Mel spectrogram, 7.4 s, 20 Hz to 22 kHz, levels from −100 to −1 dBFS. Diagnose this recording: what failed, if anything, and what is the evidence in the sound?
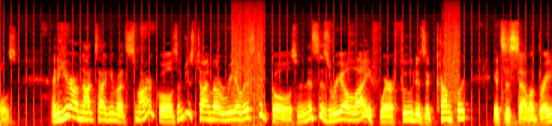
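Wi-Fi interference in the analogue wiring: a tick every 102.4 ms runs under the speech throughout, about 25 dB down, as the circuit rectifies a nearby radio's beacon.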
